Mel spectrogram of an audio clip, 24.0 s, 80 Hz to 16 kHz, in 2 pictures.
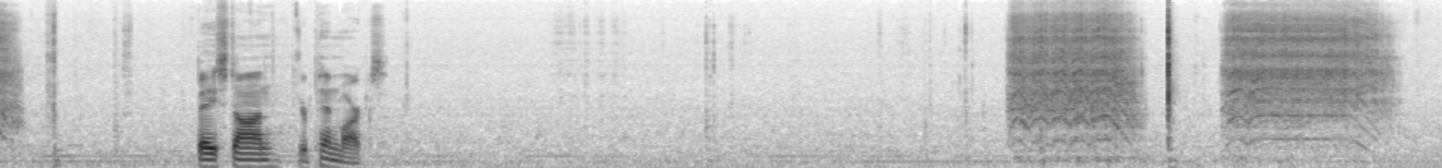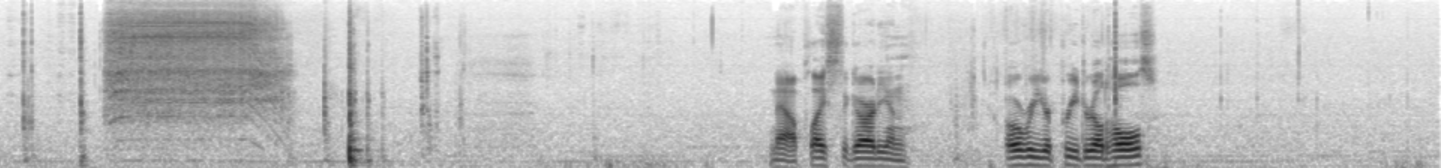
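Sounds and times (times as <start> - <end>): power drill running: 0.0 - 0.3, 8.4 - 9.6, 10.2 - 11.7, 12.9 - 14.6.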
